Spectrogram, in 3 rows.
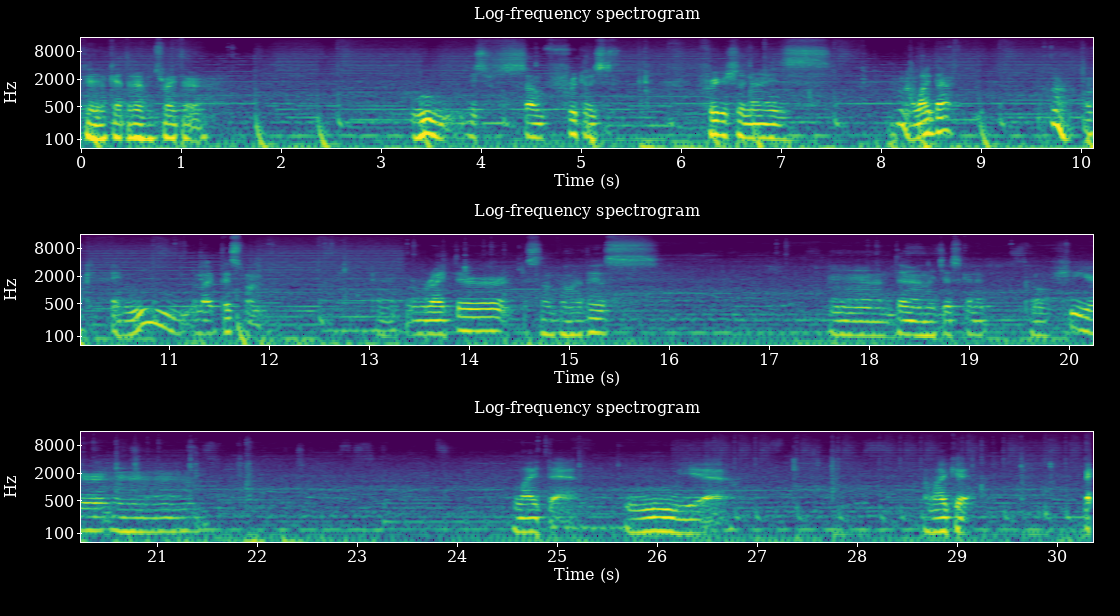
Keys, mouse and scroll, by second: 5.7 KP_1, 8.4 ctrl+r, 10.1 s, 12.0 ctrl+r, 12.9 s, 14.2-16.9 right drag, 14.6 s, 18.1-20.1 right drag, 19.5-21.9 drag, 20.3-21.9 right drag, 21.9 ctrl+b, 27.9 Tab, 29.8 Tab.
